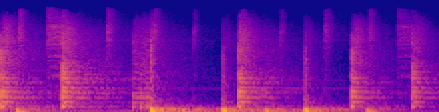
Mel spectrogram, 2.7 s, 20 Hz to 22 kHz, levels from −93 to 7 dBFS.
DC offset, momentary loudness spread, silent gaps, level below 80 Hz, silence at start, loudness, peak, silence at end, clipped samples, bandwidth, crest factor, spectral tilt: under 0.1%; 9 LU; none; -28 dBFS; 0 s; -27 LUFS; -4 dBFS; 0.05 s; under 0.1%; 15.5 kHz; 22 dB; -6 dB/octave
